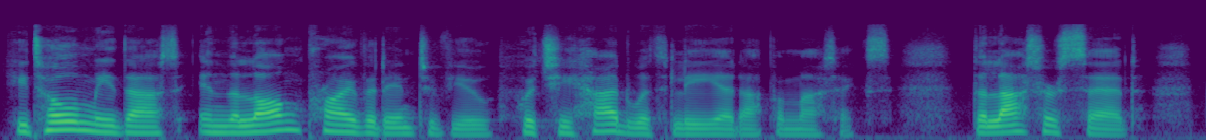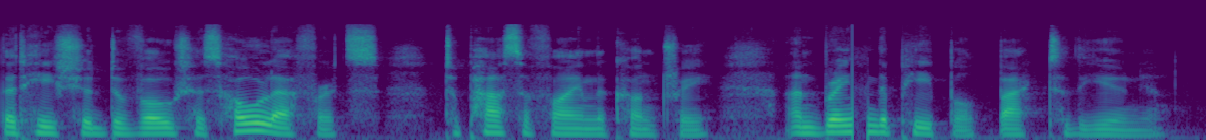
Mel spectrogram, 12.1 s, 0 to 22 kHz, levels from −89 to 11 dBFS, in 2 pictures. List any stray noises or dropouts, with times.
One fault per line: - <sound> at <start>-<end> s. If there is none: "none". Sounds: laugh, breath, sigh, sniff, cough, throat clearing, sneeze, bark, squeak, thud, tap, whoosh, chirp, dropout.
- dropout at 10.3-10.4 s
